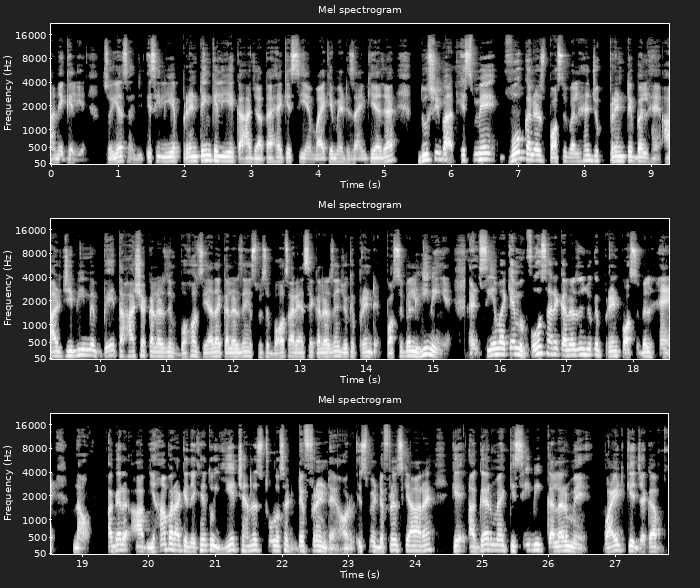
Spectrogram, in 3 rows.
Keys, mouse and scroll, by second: 25.1 click, 27.6 click.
